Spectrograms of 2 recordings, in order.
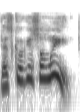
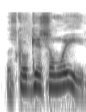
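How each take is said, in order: First: Higher-pitched, keen agreement; mock-eager quote of himself, pitched up; eager echo. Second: Said in the usual way. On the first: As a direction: echo the idea back with rising enthusiasm, then drop. Eagerly echoing the buddy's invitation.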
